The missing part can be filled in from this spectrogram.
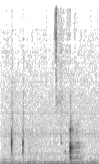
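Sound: keyboard typing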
